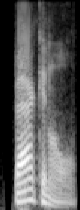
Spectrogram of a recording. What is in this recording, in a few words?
"bacchanal", American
